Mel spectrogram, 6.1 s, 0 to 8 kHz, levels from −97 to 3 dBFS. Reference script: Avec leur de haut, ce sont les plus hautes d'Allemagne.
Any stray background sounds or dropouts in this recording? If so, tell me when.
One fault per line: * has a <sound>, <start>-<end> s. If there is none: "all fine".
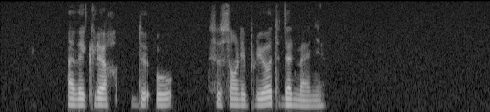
all fine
